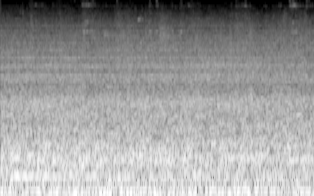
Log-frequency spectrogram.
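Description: Carriages of the Lev Tolstoy sleeper train rolling slowly along a station platform, a steady rumble of wheels on rails.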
